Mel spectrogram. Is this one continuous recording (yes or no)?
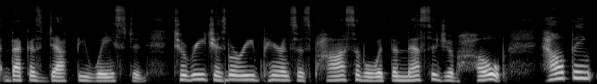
no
